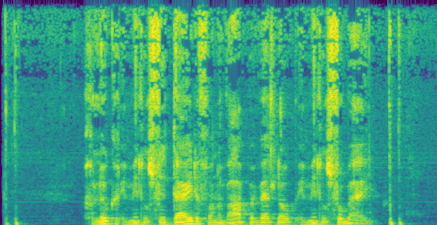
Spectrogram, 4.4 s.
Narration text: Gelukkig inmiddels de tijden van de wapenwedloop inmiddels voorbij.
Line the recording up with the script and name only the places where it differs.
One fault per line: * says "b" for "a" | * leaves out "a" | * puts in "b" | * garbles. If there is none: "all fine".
all fine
